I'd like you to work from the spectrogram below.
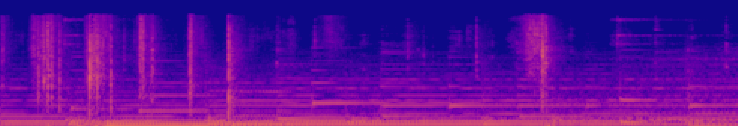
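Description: Tarot cards being shuffled and pulled from the deck give a few crisp, rustling riffle bursts, fairly faint, over a soft continuous background, with no talking.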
